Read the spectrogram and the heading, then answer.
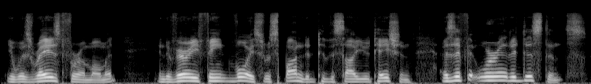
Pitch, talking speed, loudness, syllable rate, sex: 140 Hz, 225 wpm, -17 LUFS, 6.6 syllables/s, male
